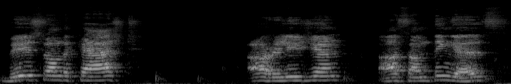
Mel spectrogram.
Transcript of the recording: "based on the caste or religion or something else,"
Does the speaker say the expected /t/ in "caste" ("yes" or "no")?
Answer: yes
